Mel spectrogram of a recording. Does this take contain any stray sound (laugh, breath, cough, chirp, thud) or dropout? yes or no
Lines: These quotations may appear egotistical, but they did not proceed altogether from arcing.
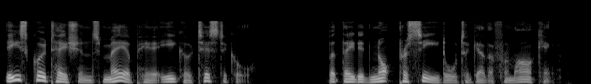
no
